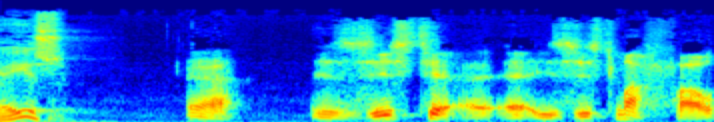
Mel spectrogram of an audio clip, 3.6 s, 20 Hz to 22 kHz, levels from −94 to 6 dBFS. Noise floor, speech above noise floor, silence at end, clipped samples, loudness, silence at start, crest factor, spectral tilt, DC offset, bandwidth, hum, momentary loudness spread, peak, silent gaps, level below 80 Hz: -54 dBFS; 36 dB; 0 s; under 0.1%; -19 LUFS; 0 s; 18 dB; -4.5 dB/octave; under 0.1%; 15.5 kHz; none; 11 LU; 0 dBFS; none; -56 dBFS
